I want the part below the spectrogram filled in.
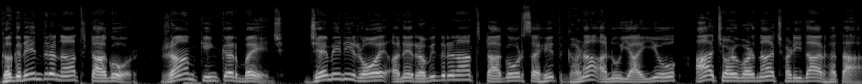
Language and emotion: Gujarati, neutral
